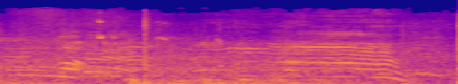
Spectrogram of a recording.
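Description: Basketball game sound in an arena: a basketball bouncing on the hardwood court amid crowd noise and voices, with one voice held near the end.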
